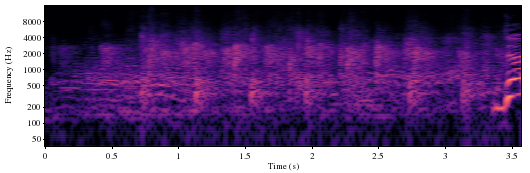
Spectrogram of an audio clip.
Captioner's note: sobbing; audience clapping; audience exclaiming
